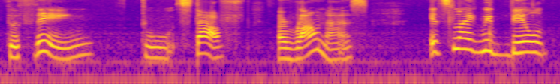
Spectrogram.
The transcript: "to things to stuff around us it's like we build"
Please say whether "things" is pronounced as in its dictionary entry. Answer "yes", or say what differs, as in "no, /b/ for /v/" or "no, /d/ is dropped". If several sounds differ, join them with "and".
no, /z/ is dropped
